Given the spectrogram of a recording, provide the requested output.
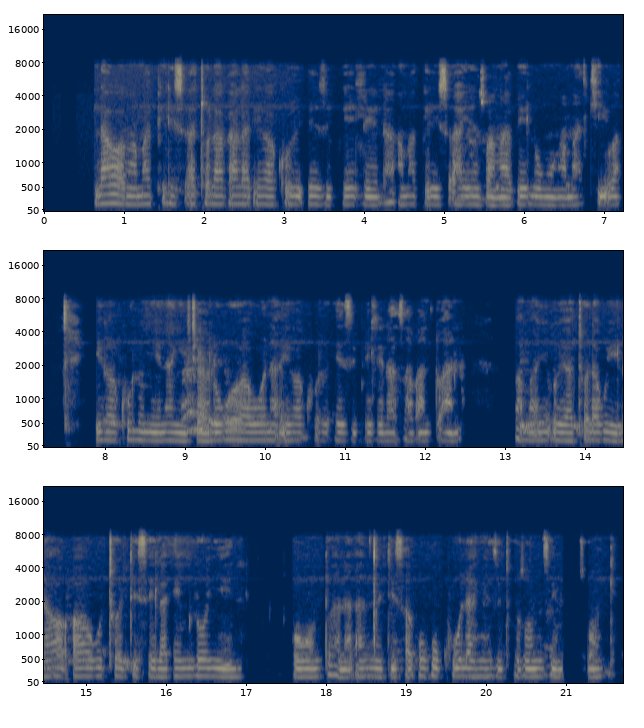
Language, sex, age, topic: North Ndebele, female, 18-24, health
